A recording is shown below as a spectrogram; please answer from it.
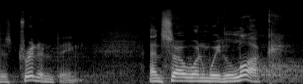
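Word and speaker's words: Tridentine: Tritton tain which sounds like it would be pronounced tri dentine but the normal pronunciation is Tritton T and so when we look to the conciliar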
